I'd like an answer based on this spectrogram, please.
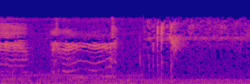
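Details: Domestic cat chattering at a bird or insect it cannot reach, a burst of rapid wavering chirps with a fine rippling pitch, then short clicky sounds over a steady low indoor hum.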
